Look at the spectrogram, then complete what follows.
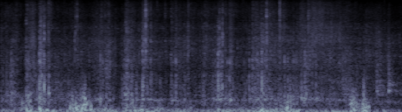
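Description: Mountain bike riding over a rough dirt trail: tyres rumbling over the ground with frequent knocks and rattles from the bike over bumps, and wind buffeting the microphone.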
